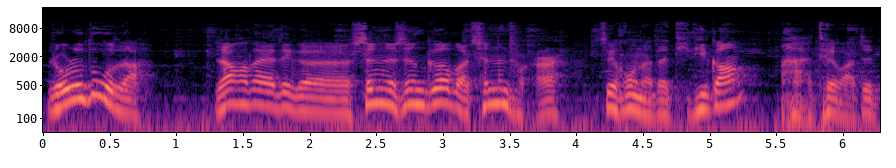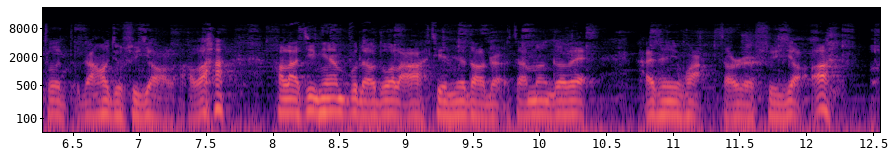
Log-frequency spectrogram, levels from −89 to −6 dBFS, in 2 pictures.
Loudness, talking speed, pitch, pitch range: -36 LUFS, 315 characters per minute, 120 Hz, 110-155 Hz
